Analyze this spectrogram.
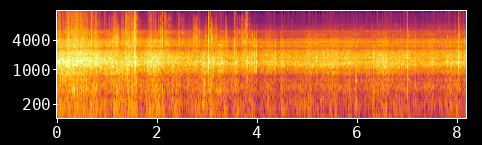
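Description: Dog sled runners scraping and hissing over a packed snow trail as the sled is pulled along, with scattered crackles and knocks in the first half; the sound gets quieter and smoother about four seconds in.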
